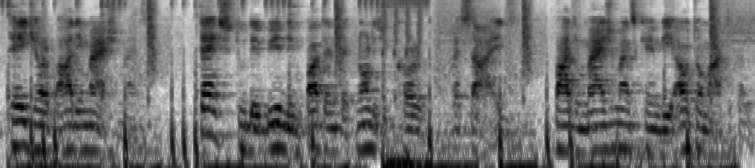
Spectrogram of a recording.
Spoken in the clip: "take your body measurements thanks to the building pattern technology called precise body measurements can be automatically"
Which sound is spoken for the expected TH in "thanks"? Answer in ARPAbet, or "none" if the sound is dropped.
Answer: T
